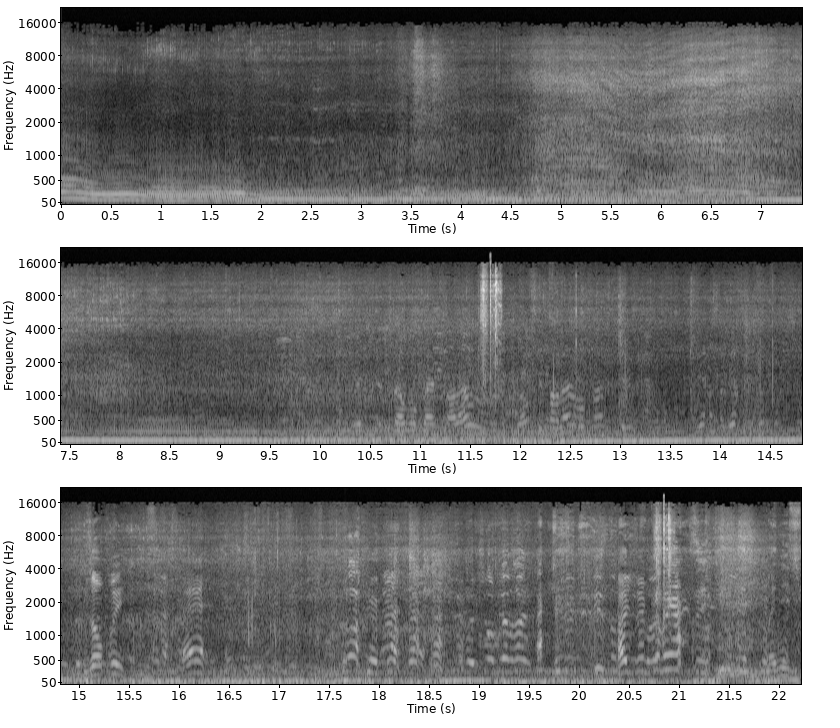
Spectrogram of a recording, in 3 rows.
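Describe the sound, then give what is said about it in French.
A 512 M racing car engine roars loudly on a circuit, its pitch climbing and dropping in revs early on before settling into a steady, sustained low drone, with voices faintly audible beneath it. “alors que vous entendez cette 512 euh, M1 magnifique.”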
